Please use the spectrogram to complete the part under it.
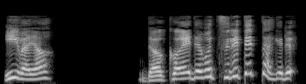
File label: voice, dubbing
